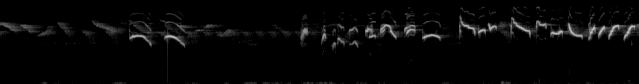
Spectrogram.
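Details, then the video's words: Oriental white-eye singing vigorously in a filled, shooting and rolling style: soft high twitter, two downslurred whistles, then from three seconds dense rapid chirps building to a fast rolling trill of repeated notes. "Pleci Gacor Full Isian Nembak Ngerol Zipper Istimewa ,Dor Dar"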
